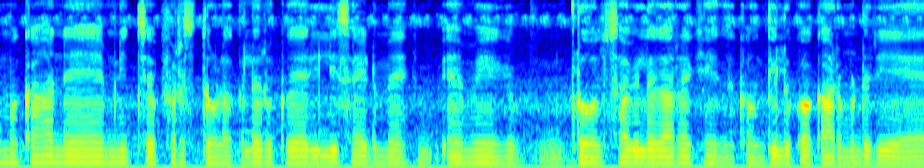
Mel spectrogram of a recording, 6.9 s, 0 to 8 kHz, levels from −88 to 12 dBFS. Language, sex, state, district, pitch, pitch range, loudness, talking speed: Marwari, male, Rajasthan, Churu, 115 Hz, 110-115 Hz, -29 LUFS, 225 wpm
